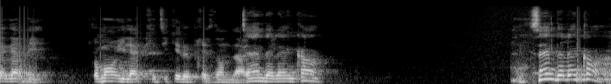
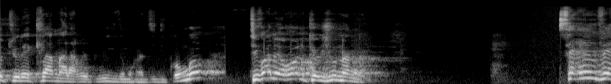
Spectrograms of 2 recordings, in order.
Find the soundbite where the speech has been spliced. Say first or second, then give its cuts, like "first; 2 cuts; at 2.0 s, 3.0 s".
second; 1 cut; at 2.2 s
